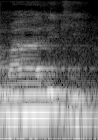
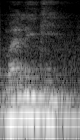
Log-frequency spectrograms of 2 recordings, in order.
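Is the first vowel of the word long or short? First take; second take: long; short. First: The first vowel is drawn out long. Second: The first vowel is kept short. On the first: This is the reading for the first prayer unit. "yang pertama Maliki, ... dengan panjang" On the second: This is the reading for the second prayer unit. "yang kedua Maliki, ... dibaca pendek"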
